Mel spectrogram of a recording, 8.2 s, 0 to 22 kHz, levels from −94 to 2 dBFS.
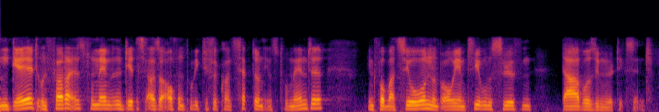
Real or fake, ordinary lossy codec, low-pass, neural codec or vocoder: fake; Opus, 24 kbps; 5.4 kHz; codec, 16 kHz, 1 kbps, FunCodec, trained on LibriTTS, 50 frames a second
